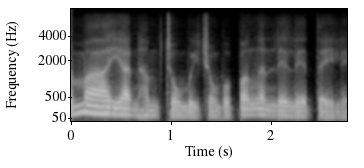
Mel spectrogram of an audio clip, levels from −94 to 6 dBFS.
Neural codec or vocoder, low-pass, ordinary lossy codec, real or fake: codec, 16 kHz, 0.3 kbps, FocalCodec; 7.2 kHz; none; fake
